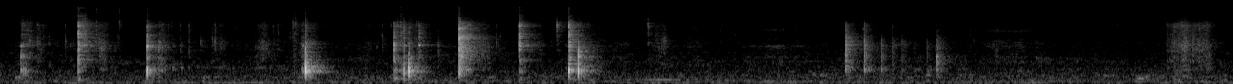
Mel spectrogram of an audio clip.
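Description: Sharp knife strikes on a cutting board, irregular and close, in short bursts with pauses between them, some clustered in quick runs.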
